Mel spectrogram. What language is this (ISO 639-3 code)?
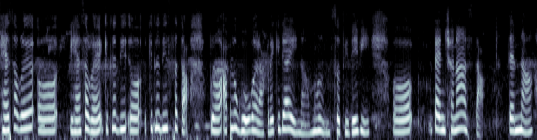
kok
